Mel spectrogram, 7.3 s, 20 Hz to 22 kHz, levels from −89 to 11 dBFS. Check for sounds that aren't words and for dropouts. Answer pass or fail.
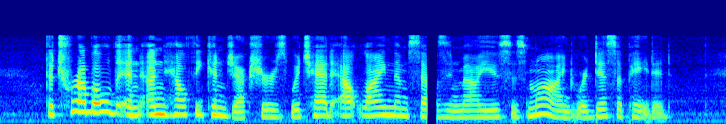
fail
